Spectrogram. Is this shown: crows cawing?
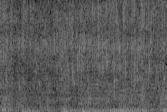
no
